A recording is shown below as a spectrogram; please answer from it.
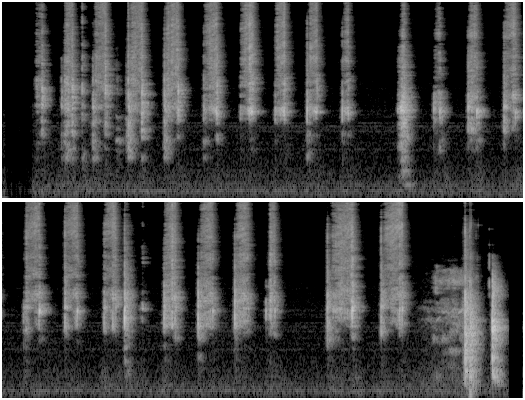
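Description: One whetstone rubbed against another to level its surface, a series of rhythmic gritty rasping strokes, each about half a second, repeating close and clear over near silence, ending with a longer scrape.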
